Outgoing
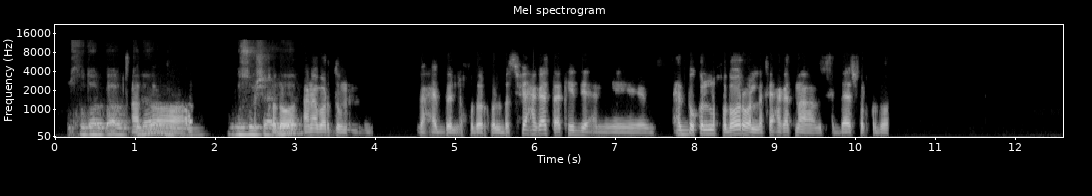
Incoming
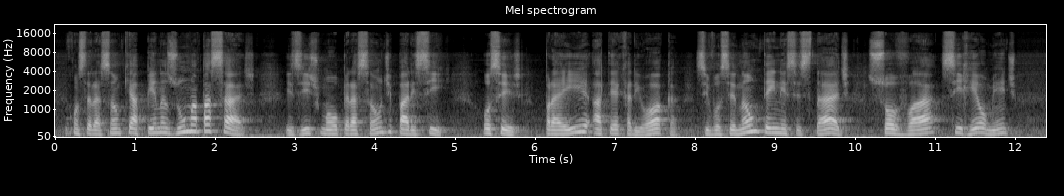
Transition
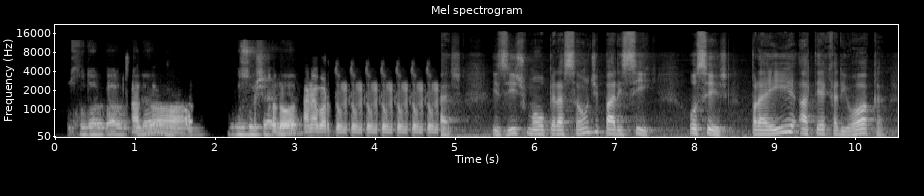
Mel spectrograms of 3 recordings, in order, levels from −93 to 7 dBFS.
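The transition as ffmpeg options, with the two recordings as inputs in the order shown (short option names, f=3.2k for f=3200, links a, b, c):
-filter_complex "[0:a]apad=whole_dur=10.54,atrim=end=10.54,asplit=7[a][b][c][d][e][f][g];[a]atrim=end=3.682[h];[b]atrim=start=3.488:end=3.682[i];[c]atrim=start=3.488:end=3.682[j];[d]atrim=start=3.488:end=3.682[k];[e]atrim=start=3.488:end=3.682[l];[f]atrim=start=3.488:end=3.682[m];[g]atrim=start=3.488:end=3.682[n];[1:a]atrim=start=2.238:end=7.96[o];[h][i]acrossfade=d=0.004:c1=hsin:c2=hsin[p];[p][j]acrossfade=d=0.004:c1=hsin:c2=hsin[q];[q][k]acrossfade=d=0.004:c1=hsin:c2=hsin[r];[r][l]acrossfade=d=0.004:c1=hsin:c2=hsin[s];[s][m]acrossfade=d=0.004:c1=hsin:c2=hsin[t];[t][n]acrossfade=d=0.004:c1=hsin:c2=hsin[u];[u][o]acrossfade=d=0.004:c1=hsin:c2=hsin"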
